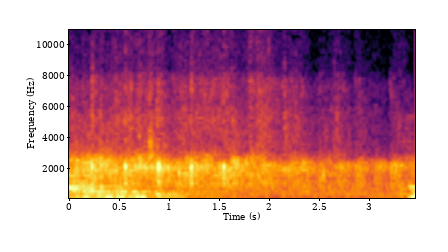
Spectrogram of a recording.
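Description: Sustained audience applause fills a Tamil debate-stage event hall, a dense, steady clatter of many hands clapping that holds at an even level throughout, with faint voices underneath.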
